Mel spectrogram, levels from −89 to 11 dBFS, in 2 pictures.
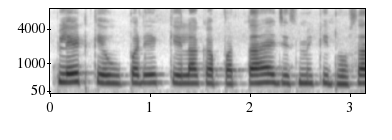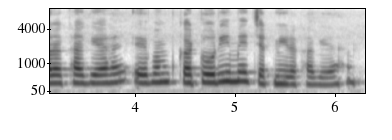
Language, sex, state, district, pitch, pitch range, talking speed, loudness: Hindi, female, Jharkhand, Deoghar, 260 Hz, 250-275 Hz, 200 wpm, -16 LUFS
